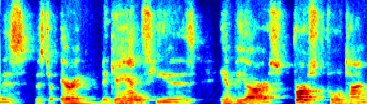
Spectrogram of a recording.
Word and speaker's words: Deggans: Joining me on the program tonight is Eric Deggans. Eric Deggans, welcome to the program, and thank you for coming on the program. Sure. Thanks for having me. It's pronounced Deggans, though.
